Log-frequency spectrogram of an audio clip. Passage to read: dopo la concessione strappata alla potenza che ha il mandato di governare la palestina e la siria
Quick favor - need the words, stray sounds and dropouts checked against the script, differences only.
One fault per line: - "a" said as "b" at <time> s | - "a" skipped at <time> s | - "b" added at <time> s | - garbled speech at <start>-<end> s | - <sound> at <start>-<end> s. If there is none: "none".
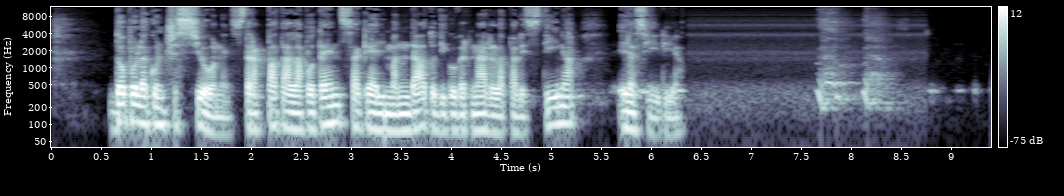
- cough at 7.6-8.6 s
